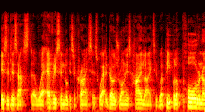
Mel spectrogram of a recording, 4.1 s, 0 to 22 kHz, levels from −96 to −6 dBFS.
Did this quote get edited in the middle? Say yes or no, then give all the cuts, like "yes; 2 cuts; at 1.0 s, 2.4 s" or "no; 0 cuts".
yes; 2 cuts; at 1.4 s, 2.1 s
